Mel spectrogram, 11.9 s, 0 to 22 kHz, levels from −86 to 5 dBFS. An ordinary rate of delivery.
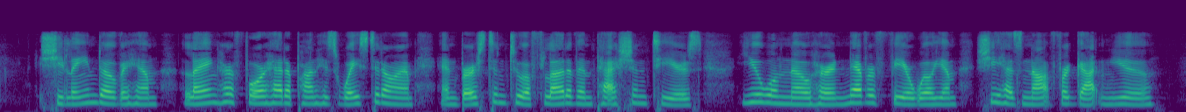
Yes: average, 155 wpm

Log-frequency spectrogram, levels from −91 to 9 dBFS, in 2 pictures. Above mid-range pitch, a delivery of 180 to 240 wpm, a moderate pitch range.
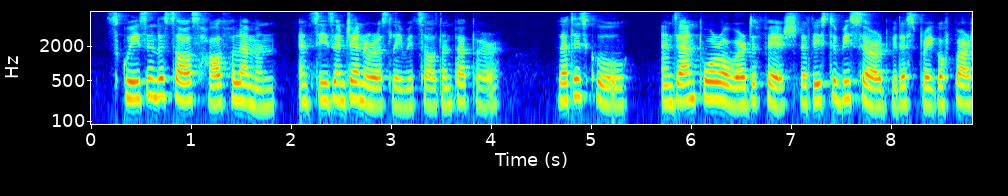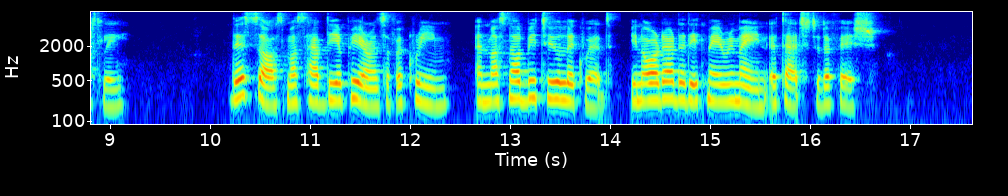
Yes: high, 220 Hz; average, 195 wpm; average, 3.2 semitones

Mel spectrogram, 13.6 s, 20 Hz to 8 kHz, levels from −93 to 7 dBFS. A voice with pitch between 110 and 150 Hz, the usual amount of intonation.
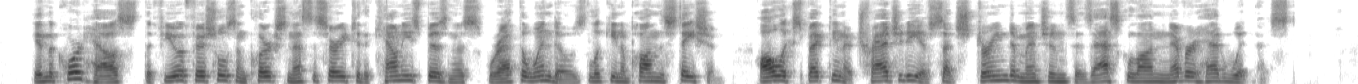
Yes: medium, 140 Hz; average, 4.4 semitones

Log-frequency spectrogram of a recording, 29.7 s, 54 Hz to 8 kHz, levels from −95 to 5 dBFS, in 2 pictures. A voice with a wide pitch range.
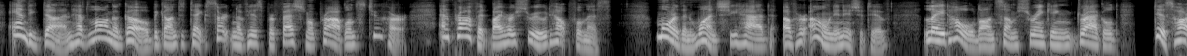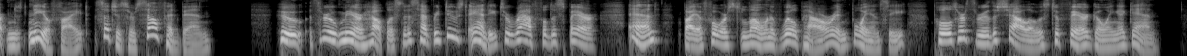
Yes: wide, 7.5 semitones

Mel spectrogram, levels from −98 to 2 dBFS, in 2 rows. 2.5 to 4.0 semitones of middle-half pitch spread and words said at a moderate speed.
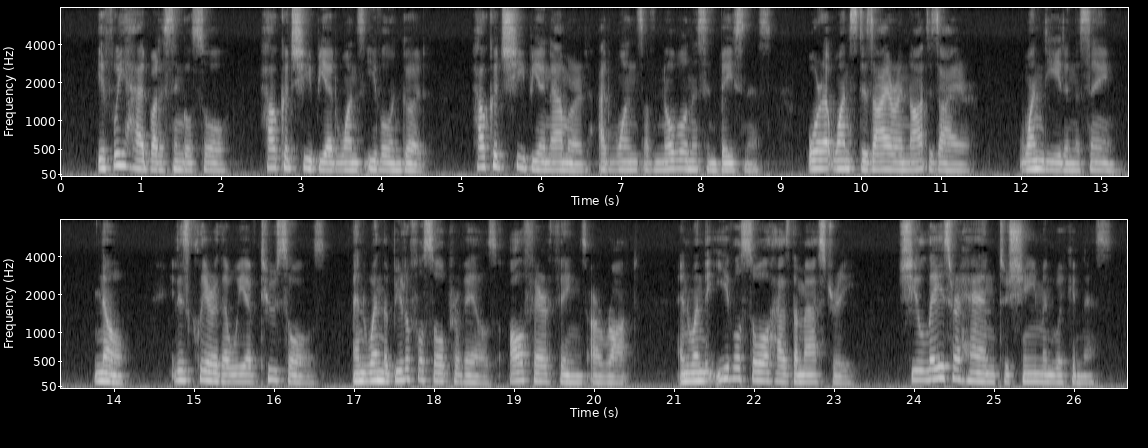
Yes: average, 3.3 semitones; average, 170 wpm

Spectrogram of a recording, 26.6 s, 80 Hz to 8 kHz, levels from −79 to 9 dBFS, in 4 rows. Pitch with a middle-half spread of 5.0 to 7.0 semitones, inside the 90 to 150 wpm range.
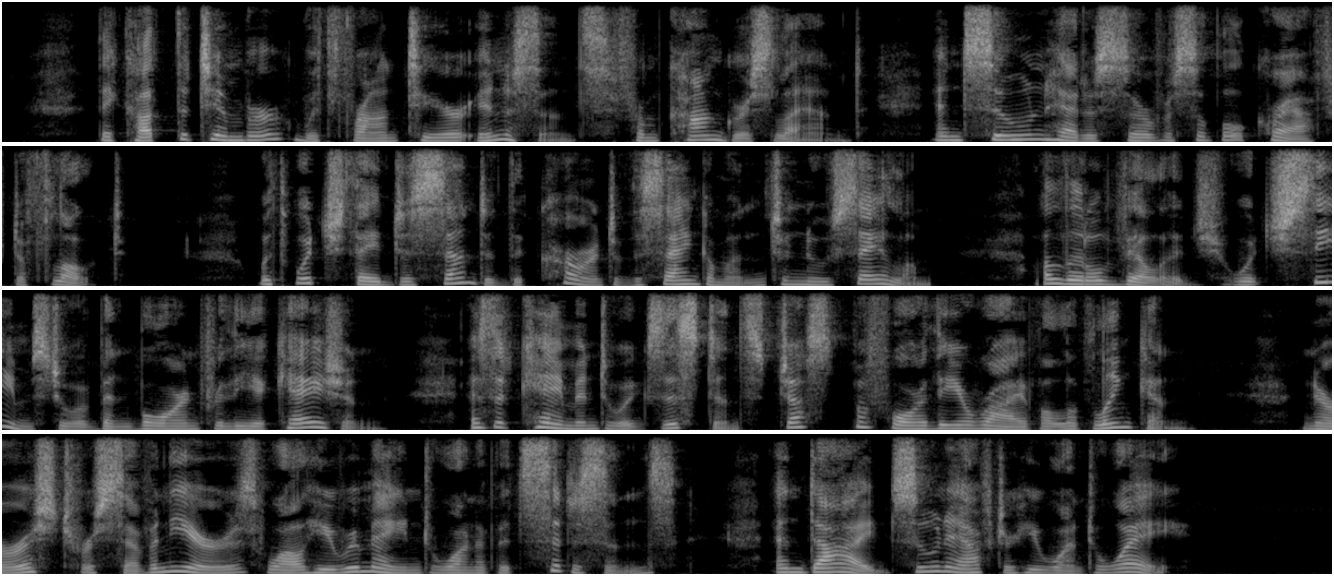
No: wide, 5.5 semitones; average, 160 wpm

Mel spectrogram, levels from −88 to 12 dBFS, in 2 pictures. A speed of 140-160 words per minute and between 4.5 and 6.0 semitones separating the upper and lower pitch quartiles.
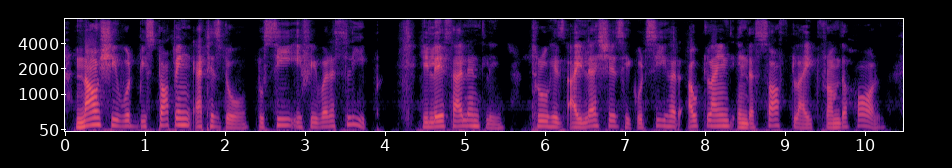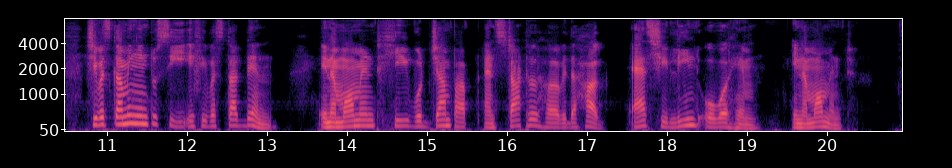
No: average, 185 wpm; average, 4.8 semitones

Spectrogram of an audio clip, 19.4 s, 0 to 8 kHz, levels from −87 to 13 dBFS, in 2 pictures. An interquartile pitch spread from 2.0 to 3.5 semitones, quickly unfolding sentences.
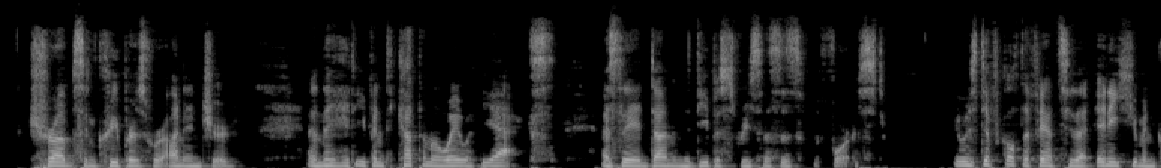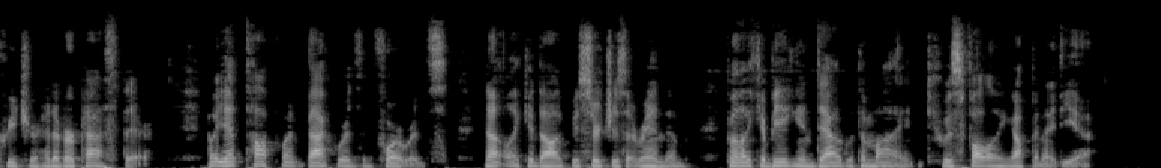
Yes: average, 2.9 semitones; fast, 215 wpm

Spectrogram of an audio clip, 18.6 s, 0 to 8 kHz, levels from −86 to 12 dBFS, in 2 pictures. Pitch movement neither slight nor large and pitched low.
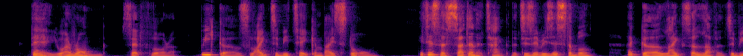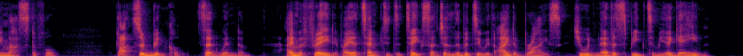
No: wide, 6.3 semitones; low, 120 Hz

